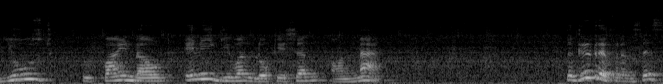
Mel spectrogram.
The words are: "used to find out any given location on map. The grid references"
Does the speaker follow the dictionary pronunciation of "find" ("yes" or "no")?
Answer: yes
